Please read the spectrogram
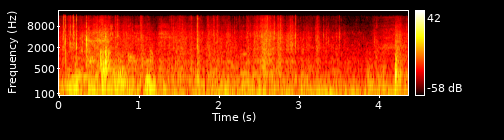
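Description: Indistinct talking with light crinkling of a plastic snack-bar wrapper.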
